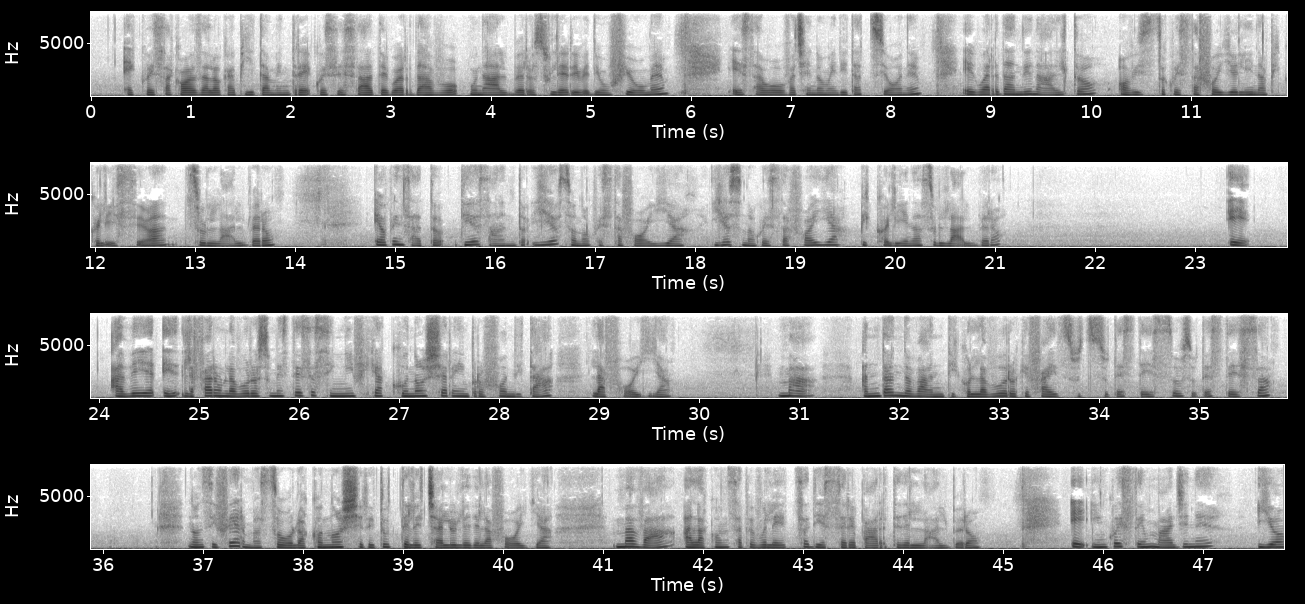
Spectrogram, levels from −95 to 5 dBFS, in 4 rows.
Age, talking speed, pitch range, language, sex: 20-39, 120 wpm, 195-235 Hz, Italian, female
